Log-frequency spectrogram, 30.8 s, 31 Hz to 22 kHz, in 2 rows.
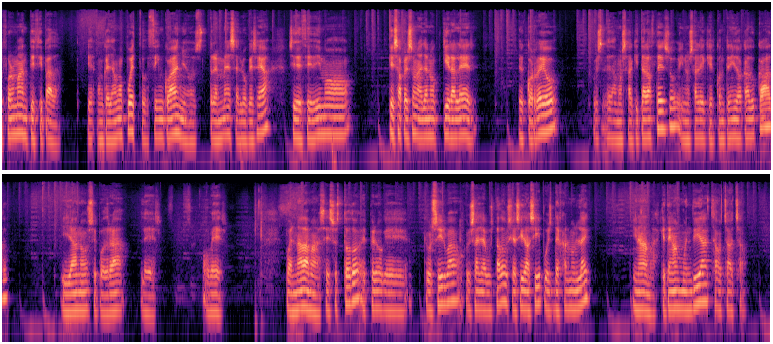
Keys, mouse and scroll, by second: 12.8 click.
